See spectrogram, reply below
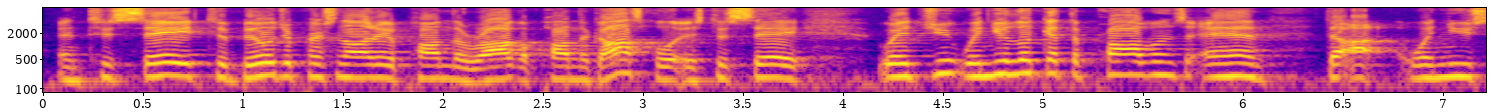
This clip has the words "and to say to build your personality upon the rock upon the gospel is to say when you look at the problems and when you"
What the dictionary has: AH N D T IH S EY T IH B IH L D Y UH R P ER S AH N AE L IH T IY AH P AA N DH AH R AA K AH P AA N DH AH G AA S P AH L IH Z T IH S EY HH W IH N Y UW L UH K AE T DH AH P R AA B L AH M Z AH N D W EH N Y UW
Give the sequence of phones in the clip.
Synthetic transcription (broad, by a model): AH N T IH S EY T IH B IH L D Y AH R P ER S AH N AE L IH T IY AH P AA N DH AH R AA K AH P AA N DH AH G AA S P L IH Z T IH S EY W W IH N Y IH L UH K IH T DH AH P R AA B L AH M Z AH N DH W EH N Y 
